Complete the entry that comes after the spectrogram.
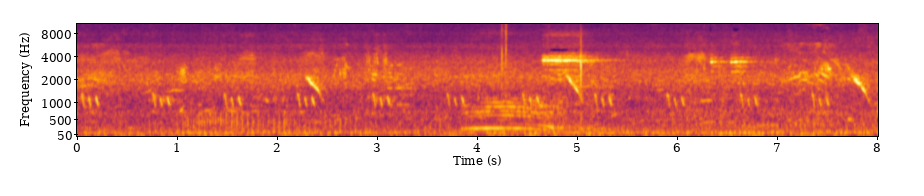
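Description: Small birds chirping over and over in short repeated notes, over a low steady rumble. About four seconds in, a single short pitched call rises and falls.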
